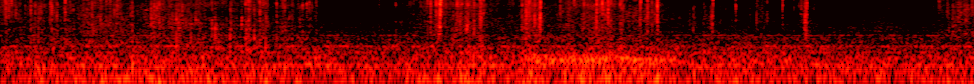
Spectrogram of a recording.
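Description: Long red nails brush and scratch the sequins of a silver sequined top hanging on a hanger that is held up. The result is a quiet, bright, crinkly rustle with scattered sharp little clicks and ticks from the sequins, with brief pauses between strokes.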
